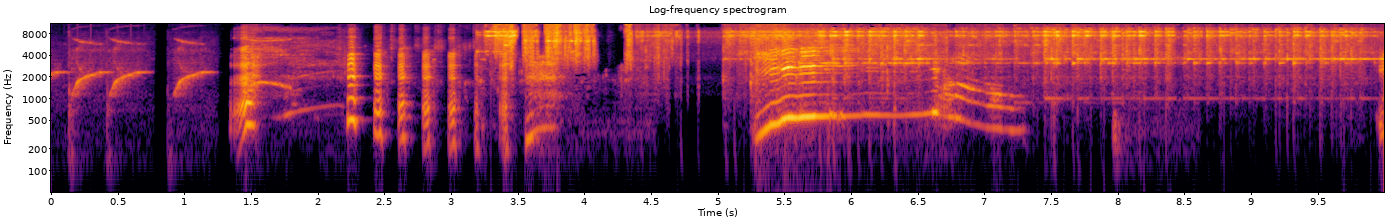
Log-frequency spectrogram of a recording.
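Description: Playful whoops and yells in the spirit of a "yeehaw," with a long held yell about five seconds in. A rattle is shaken in between, as a quick run of clicks and then a noisy burst about two to four seconds in. A steady high tone sounds behind from about four seconds on.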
